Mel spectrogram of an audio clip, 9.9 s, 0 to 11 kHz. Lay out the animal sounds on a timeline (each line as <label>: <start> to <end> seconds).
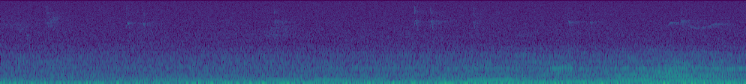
Winter Wren (Troglodytes hiemalis): 5.3 to 8.1 seconds
Eastern Wood-Pewee (Contopus virens): 8.8 to 9.9 seconds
